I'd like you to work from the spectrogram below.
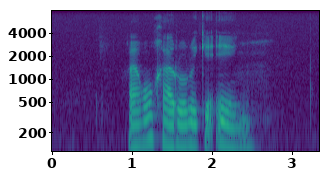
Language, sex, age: Northern Sotho, male, 19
